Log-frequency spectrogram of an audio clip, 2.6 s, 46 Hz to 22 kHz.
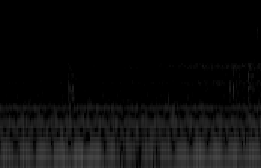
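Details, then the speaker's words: Addison 5-tube radio out of the cabinet, volume turned up very high: steady low hum with evenly spaced tones as the radio amplifies tiny sounds; persistent hum still being tracked down. "At this point, the radio's amplifying tiny sounds and making them quite loud."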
